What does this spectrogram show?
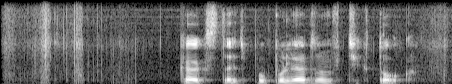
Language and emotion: Russian, neutral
